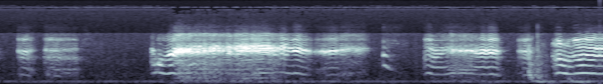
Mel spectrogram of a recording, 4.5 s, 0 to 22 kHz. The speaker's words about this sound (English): It isn't, Mother. He's just hungry. I'm sorry, my dear. It's a touch of the colic. He's been crying for 5 minutes.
